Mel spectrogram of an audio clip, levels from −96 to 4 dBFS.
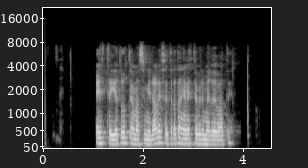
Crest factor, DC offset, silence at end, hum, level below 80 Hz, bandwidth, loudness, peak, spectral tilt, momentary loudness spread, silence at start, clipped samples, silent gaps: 16 dB; under 0.1%; 0.8 s; none; -56 dBFS; 8 kHz; -15 LUFS; -2 dBFS; -6.5 dB/octave; 18 LU; 1.05 s; under 0.1%; none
